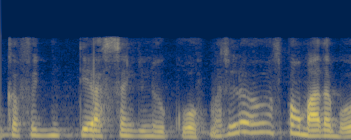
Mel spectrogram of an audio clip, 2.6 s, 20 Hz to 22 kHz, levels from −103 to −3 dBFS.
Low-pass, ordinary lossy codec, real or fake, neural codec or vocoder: 7.2 kHz; none; fake; codec, 24 kHz, 0.9 kbps, WavTokenizer, medium speech release version 1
